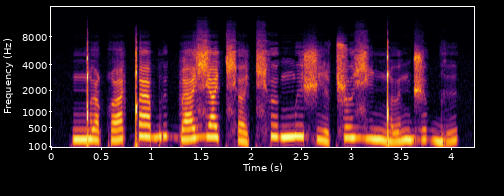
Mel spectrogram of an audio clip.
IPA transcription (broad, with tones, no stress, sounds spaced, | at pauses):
ŋ͡ǃ ɵ˧˩ qʷ a˧˥ ǃ a˥ b ʉ˥ ɡ͡b a˧˥ ʑ a˥ t͡ɕʰ ɐ˧˩ t͡ɕʰ ɵ˥ ŋ͡m ɨ˥ ʃ i˧˩ ʈ͡ʂ ɵ˥ ʑ i˥ ŋ͡ǃ ɵ˧˥ n d͡ʒ ɵ˥ ɡ͡b ɨ˧˥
